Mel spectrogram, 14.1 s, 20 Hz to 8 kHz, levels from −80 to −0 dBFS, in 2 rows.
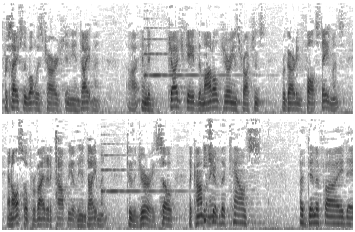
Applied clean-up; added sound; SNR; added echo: none; Piano; 16 dB; none.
